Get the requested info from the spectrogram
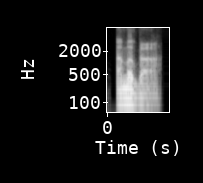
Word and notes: amoeba: British English

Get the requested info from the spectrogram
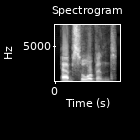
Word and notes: absorbent: American English

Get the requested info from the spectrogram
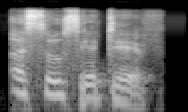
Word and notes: associative: Indian

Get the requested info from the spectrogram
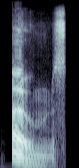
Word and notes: OHMS: British English

